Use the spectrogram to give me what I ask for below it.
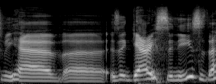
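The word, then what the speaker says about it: Gary Sinise: And then um of course we have uh is it Gary Senise? Is that how you pronounce it? Yep. Gary Senise.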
